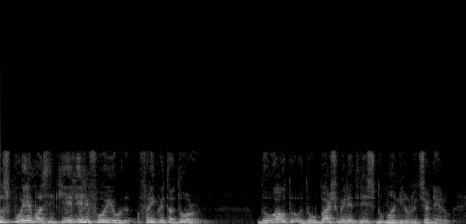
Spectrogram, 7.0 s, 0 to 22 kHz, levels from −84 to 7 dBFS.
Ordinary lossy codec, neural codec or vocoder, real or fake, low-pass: none; none; real; 7.2 kHz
